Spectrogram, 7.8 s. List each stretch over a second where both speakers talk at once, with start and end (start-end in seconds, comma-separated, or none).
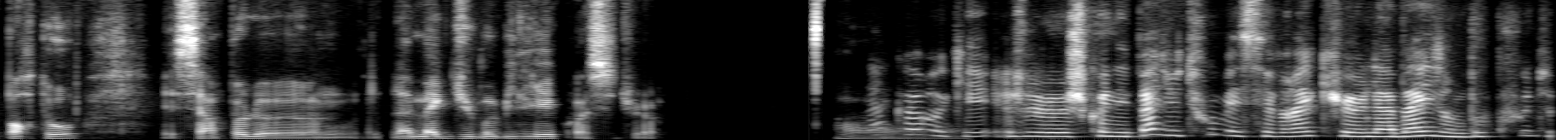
none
